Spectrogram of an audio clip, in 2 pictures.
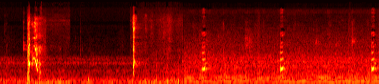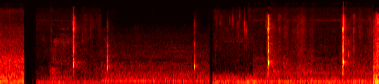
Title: Kitten hiccups.🥹#cutecat #cute #funnycats #cat #cats #funnyanimals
